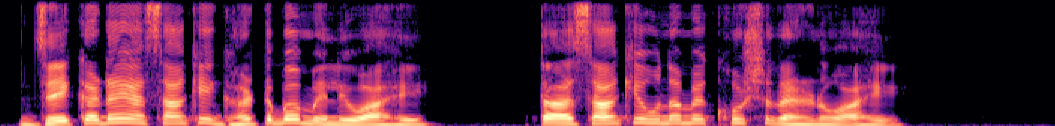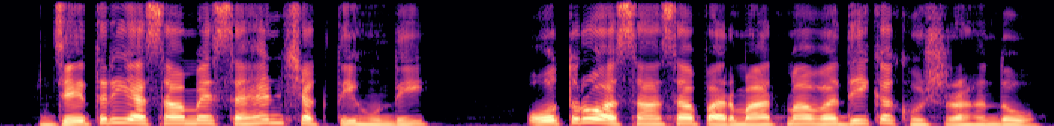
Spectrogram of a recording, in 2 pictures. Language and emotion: Sindhi, neutral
